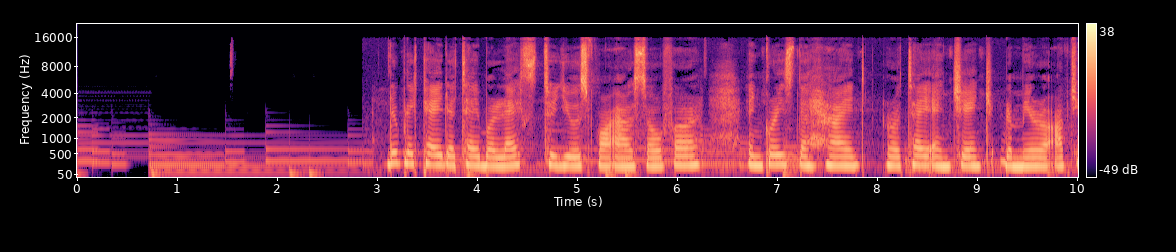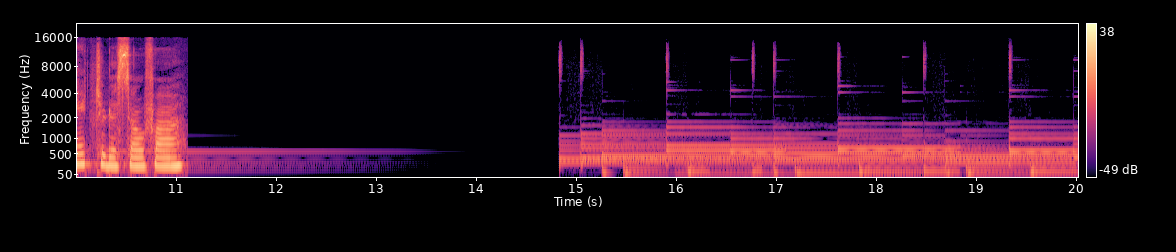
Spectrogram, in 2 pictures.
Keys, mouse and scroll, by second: 1.6 shift+s, 3.8 click, 5.0 click, 6.1 shift+d, 10.3 click, 11.1 Tab, 11.6 alt+z, 11.8 click, 12.7 click, 15.3 Tab.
